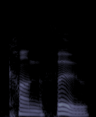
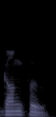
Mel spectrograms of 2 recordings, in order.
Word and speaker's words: kung fu: They pointed out in that film that it is, in America, we say kung fu, but in China, it's actually kung fu, like with a G, like Gung KG.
